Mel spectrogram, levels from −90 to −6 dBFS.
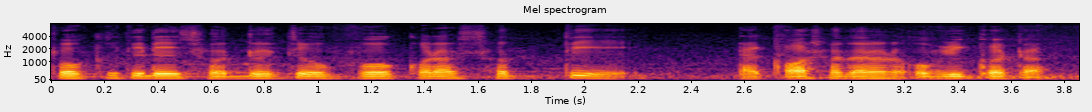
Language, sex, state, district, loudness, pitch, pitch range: Bengali, male, West Bengal, Cooch Behar, -19 LUFS, 110 Hz, 100-110 Hz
